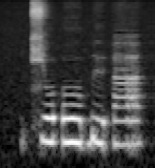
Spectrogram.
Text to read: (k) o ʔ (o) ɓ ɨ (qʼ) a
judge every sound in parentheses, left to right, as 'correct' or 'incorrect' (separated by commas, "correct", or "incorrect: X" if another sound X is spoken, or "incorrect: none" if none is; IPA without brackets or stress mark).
incorrect: t͡ɕ, correct, incorrect: ʔ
